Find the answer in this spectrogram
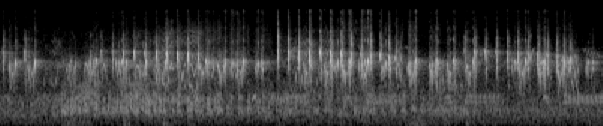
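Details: A pair of bar-throated apalises sings a duet in low bushes, the deeper-toned male dominating. A dense, fast run of sharp high chirps speeds up and continues for eight seconds over faint low whistles.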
